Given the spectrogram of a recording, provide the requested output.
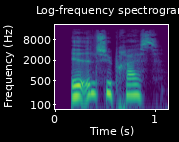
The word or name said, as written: ædelcypres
